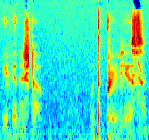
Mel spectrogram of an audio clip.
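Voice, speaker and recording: Short, unhurried phrases of whispered commentary accompany the gameplay, spoken by a gaming ASMR host. The delivery is breathy and soft throughout.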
